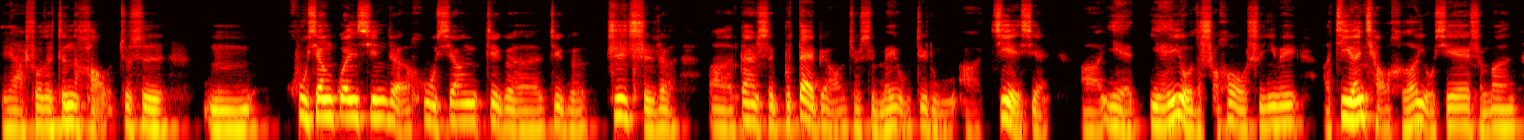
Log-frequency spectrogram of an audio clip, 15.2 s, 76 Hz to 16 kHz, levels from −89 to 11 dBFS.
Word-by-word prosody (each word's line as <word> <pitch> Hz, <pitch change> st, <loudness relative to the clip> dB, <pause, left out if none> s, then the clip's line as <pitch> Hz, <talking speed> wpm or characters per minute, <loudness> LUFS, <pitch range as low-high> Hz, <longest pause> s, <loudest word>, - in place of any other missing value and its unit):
哎 120 Hz, -, -6 dB
呀， 120 Hz, -2 st, -4 dB
说 130 Hz, +3 st, -4 dB
得 125 Hz, -1 st, 0 dB
真 145 Hz, +3 st, +3 dB
好。 130 Hz, -2 st, -6 dB
就 135 Hz, -, -5 dB
是， 120 Hz, -2 st, 0 dB, 0.4 s
嗯， 120 Hz, 0 st, 0 dB, 0.3 s
互 190 Hz, -3 st, 0 dB
相 185 Hz, +1 st, +7 dB
关 180 Hz, -1 st, +6 dB
心 175 Hz, -1 st, +4 dB
着， 115 Hz, -8 st, -3 dB
互 150 Hz, +3 st, -4 dB
相 155 Hz, +3 st, -2 dB
这 150 Hz, -2 st, -2 dB
个 115 Hz, -1 st, -5 dB
这 125 Hz, +2 st, -4 dB
个 120 Hz, +1 st, -8 dB, 0.2 s
支 190 Hz, 0 st, +3 dB
持 150 Hz, -9 st, 0 dB
着， 120 Hz, -1 st, -5 dB, 0.3 s
啊， 120 Hz, -2 st, -7 dB
但 155 Hz, 0 st, -1 dB
是 140 Hz, +1 st, -2 dB
不 130 Hz, +3 st, -6 dB
代 135 Hz, -, +2 dB
表 120 Hz, -3 st, -7 dB
就 125 Hz, 0 st, -8 dB
是 120 Hz, 0 st, -7 dB
没 115 Hz, +4 st, -2 dB
有 120 Hz, -2 st, -5 dB
这 130 Hz, -1 st, -4 dB
种， 115 Hz, -2 st, -7 dB, 0.2 s
啊， 110 Hz, 0 st, -18 dB
界 170 Hz, -, +5 dB
限， 115 Hz, +1 st, -6 dB, 0.3 s
啊， 110 Hz, -2 st, -10 dB
也 120 Hz, -4 st, -3 dB
也 140 Hz, +3 st, +4 dB
有 180 Hz, -10 st, +7 dB
的 115 Hz, -, -6 dB
时 125 Hz, -, -4 dB
候 125 Hz, -1 st, -4 dB
是 120 Hz, +2 st, -6 dB
因 135 Hz, +1 st, 0 dB
为， 145 Hz, 0 st, -1 dB, 0.2 s
啊， 115 Hz, -, -12 dB
机 170 Hz, +9 st, +3 dB
缘 170 Hz, +2 st, +10 dB
巧 160 Hz, -10 st, -4 dB
合， 125 Hz, +4 st, -3 dB
有 130 Hz, -9 st, 0 dB
些 130 Hz, +2 st, -1 dB
什 120 Hz, -2 st, -7 dB
么， 125 Hz, +2 st, -2 dB
125 Hz, 225 characters per minute, -21 LUFS, 120-145 Hz, 0.4 s, 缘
